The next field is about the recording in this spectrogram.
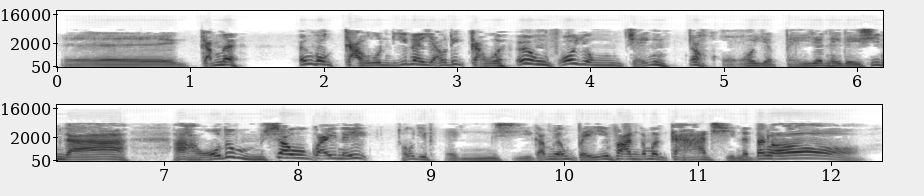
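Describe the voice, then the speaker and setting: A man voicing a talkative, obliging old local man in an audiobook story, husky, with drawn-out sighs and confiding asides. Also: on the high side, sing-song, dry recording, heavily acted. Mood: confiding, helpful. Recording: dull, lo-fi, dry studio sound.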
